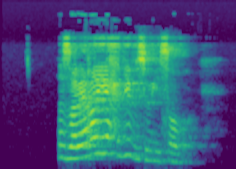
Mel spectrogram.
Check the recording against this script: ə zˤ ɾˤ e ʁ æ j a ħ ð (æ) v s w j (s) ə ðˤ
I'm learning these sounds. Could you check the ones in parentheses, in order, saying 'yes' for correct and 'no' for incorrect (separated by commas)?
no, yes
